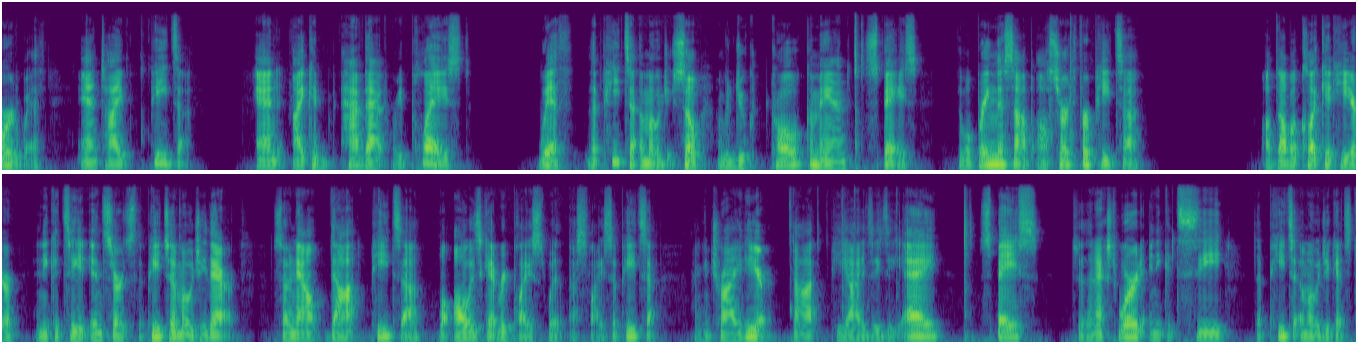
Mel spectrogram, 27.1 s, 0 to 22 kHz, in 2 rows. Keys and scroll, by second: 0.3-1.8 typing, 8.5 ctrl+super+space, 10.2-11.6 typing, 15.2 Return, 21.1-23.1 typing.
